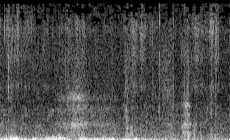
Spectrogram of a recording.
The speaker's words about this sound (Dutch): Zoals ik nu op dit moment buiten wandel. Dat hoor je waarschijnlijk. Misschien hoor je wat vogeltjes en hoor je wat gekraak van wat grind onder mijn voeten.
